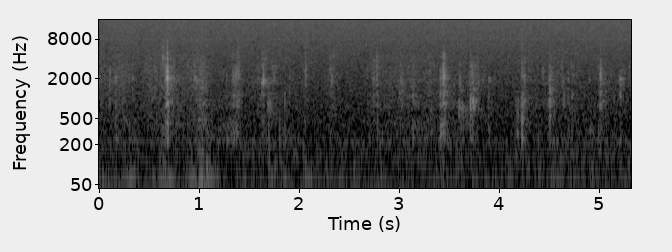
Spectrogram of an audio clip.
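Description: Faint, irregular wet clicks of a person chewing a hamburger in a quiet room.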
